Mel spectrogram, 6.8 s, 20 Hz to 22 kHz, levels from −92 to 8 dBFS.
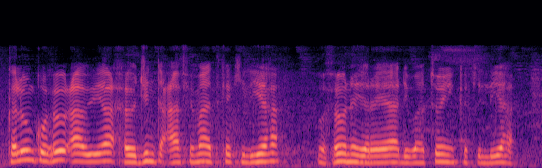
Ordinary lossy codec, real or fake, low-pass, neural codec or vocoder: none; real; 7.2 kHz; none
